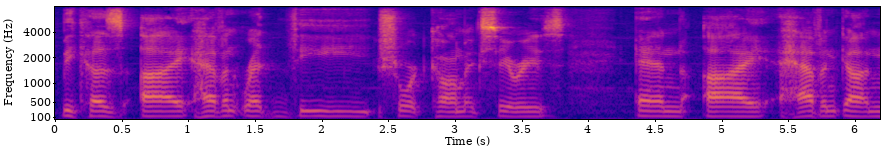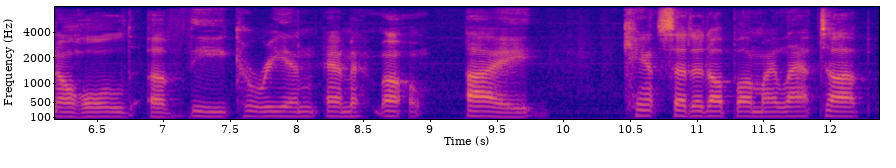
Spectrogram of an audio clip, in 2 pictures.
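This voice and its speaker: A man in his twenties talks casually to camera in his living room as a podcast host. His voice is hoarse and partly lost, sitting at an ordinary pitch. He is blunt, self-deprecating and swears freely. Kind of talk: casual solo update to camera.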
